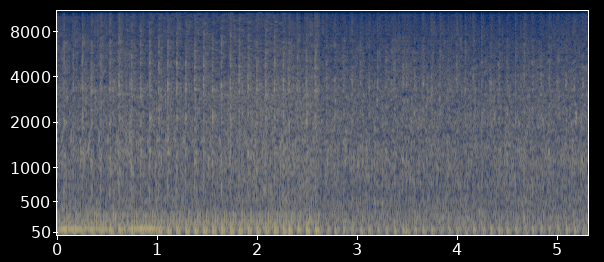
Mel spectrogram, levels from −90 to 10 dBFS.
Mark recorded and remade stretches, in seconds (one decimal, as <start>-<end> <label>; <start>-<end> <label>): 0.0-0.7 remade; 0.7-2.3 recorded; 2.3-5.3 remade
